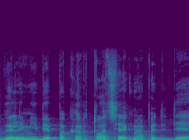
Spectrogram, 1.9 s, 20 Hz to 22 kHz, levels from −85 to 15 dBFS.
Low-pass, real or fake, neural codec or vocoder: 14.4 kHz; real; none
